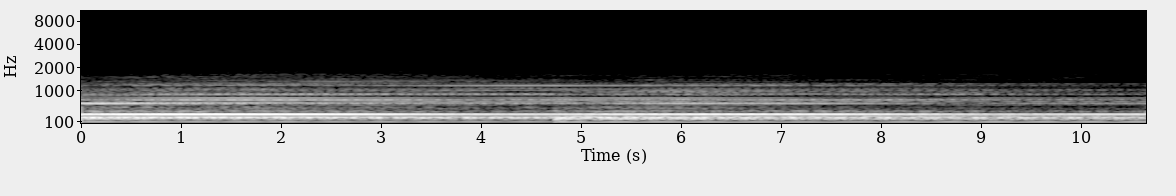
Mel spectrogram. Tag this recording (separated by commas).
playing gong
